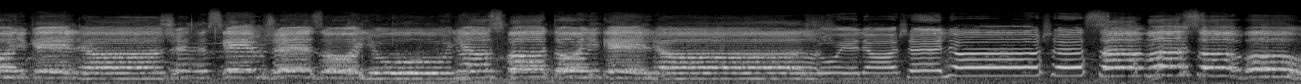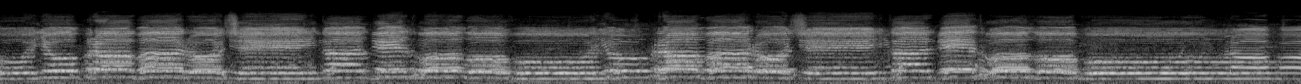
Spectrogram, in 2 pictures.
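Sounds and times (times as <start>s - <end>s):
women's choir singing folk song: 0.0s - 26.0s.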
